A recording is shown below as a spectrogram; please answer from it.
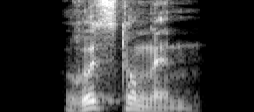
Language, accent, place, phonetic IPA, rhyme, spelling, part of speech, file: German, Germany, Berlin, [ˈʁʏstʊŋən], -ʏstʊŋən, Rüstungen, noun, De-Rüstungen.ogg
- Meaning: plural of Rüstung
